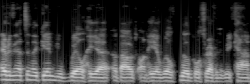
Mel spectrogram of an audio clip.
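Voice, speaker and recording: Speaking very fast with a Geordie accent, a man at medium pitch has a dark, mellow tone in a dry, close sound with no echo. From northeast England, Newcastle. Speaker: podcast host. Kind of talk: casual chat.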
